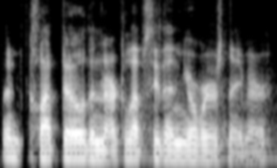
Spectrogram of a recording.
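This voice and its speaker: A man's voice: lowish voice, little pitch movement, moderate pace, clear, resonant tone. A man on a podcast panel chatting casually in a hesitant, questioning way. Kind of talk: casual chat.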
